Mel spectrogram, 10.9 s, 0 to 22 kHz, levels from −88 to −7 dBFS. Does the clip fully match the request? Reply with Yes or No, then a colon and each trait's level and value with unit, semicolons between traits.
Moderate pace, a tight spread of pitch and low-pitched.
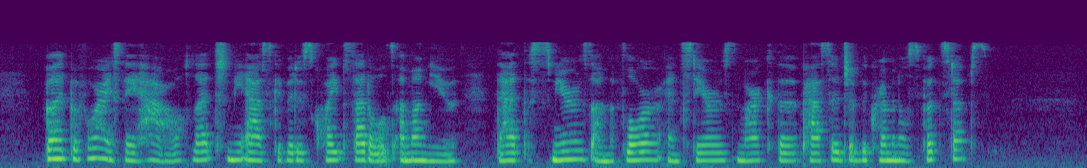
No: average, 165 wpm; narrow, 1.5 semitones; medium, 185 Hz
